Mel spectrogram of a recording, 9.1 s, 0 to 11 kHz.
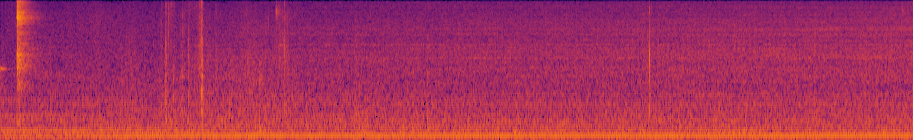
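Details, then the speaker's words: Samsung convection oven on bake at 350°F, three fans (top, middle, bottom) running: steady low hum with faint buzz growing louder; worn convection fan motor with shaft play, replaced with part DG31-00005A. "so i can hear it already i don't know if you guys can hear it but right there that's the middle fan that's the top and that's the bottom uh those are the motors"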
